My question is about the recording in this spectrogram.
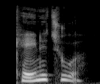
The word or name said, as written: kanetur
